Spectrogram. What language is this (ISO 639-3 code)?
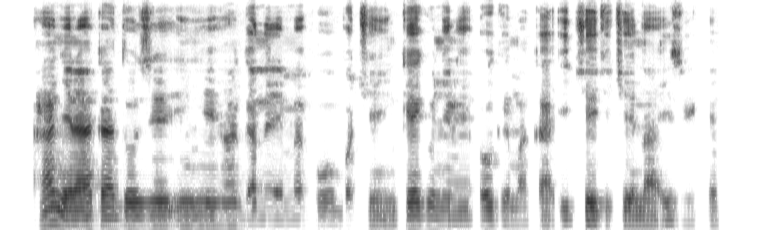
ibo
